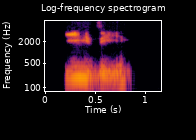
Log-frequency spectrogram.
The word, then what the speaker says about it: YSE: And so a collaboration that I'm closely involved in is called the Young Supernova Experiment, or YSE, pronounced Yeezy.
